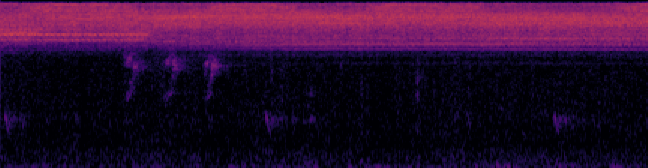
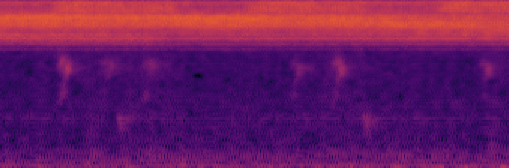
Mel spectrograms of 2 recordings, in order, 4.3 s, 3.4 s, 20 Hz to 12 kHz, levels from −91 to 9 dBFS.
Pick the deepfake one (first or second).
second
